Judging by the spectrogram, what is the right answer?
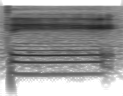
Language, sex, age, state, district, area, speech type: Punjabi, male, 18-30, Punjab, Bathinda, urban, spontaneous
